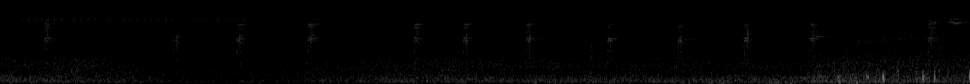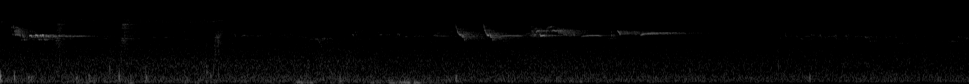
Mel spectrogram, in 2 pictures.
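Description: Faint outdoor ambience with small birds calling: a short high chirp repeated about twice a second, then a few louder gliding chirps in the middle. A few soft low thumps fall in the middle too.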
